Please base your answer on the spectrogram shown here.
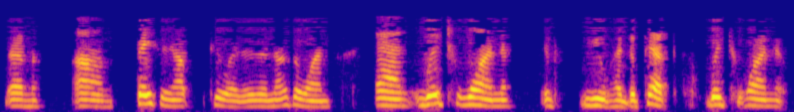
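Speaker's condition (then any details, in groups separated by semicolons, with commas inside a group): Hemiplegic cerebral palsy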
